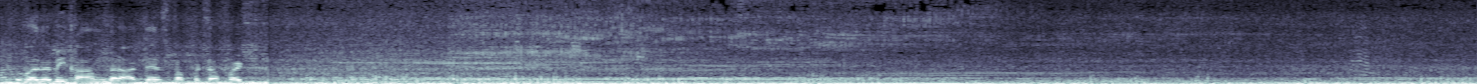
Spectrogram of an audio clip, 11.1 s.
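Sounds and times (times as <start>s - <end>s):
road noise: 0.0s - 11.0s
vehicle engine running: 0.0s - 11.0s.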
